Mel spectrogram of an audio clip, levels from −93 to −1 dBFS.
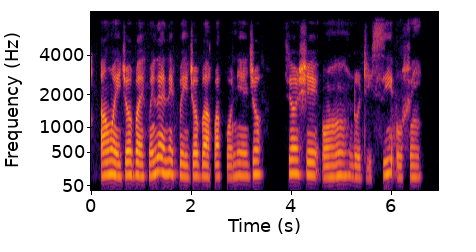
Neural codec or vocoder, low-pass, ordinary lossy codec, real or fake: none; 7.2 kHz; none; real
